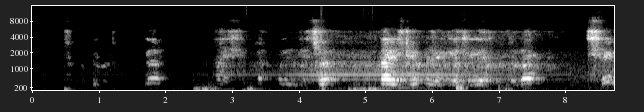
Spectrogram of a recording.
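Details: Recorded speech of a real cerebellar patient with ataxia, played as a teaching example: scanning speech (cerebellar dysarthria).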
